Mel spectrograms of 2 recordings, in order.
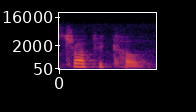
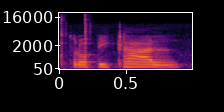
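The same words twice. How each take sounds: First: The last syllable has a weak schwa vowel. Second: The last syllable has a full vowel. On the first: The speaker calls it right. "replaced with a schwa" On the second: The speaker calls it wrong. "it's not tropical"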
